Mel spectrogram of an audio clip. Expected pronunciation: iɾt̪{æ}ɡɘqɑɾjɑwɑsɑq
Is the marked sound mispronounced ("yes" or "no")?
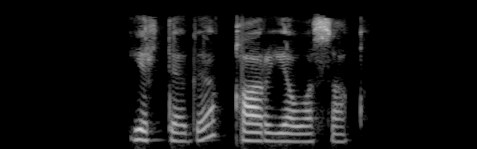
no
